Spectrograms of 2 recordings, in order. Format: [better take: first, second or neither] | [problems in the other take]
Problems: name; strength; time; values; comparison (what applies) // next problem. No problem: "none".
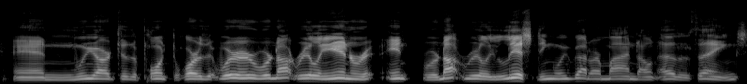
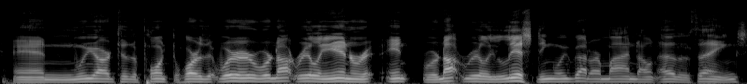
second | thin; very slightly; fading below 300 Hz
